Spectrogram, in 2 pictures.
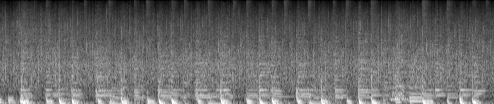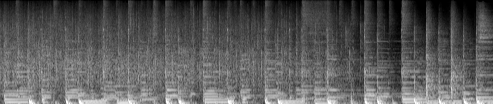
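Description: Live house band of drum kit, bass guitar, electric guitar and keyboards playing an upbeat walk-on tune with a steady driving beat.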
